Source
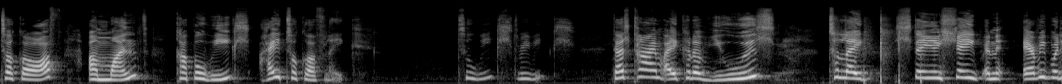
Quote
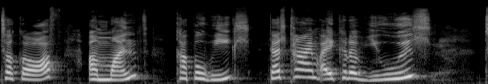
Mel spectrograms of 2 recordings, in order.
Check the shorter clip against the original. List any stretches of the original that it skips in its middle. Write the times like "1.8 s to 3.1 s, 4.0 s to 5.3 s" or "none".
2.5 s to 5.9 s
